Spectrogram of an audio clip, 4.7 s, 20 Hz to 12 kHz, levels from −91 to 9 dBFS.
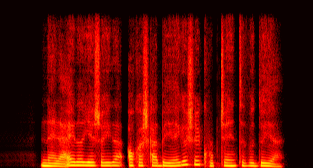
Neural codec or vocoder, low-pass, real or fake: codec, 16 kHz in and 24 kHz out, 0.9 kbps, LongCat-Audio-Codec, fine tuned four codebook decoder; 10.8 kHz; fake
